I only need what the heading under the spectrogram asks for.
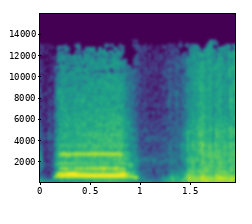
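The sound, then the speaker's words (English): A loud, steady train whistle blasts for most of a second with layered harmonic tones from a train heading toward Seattle, running slowly and far behind schedule on snowy tracks, then cuts off into a broad rushing hiss of steam or train noise. “Trains, including the one carrying Jim Larson toward Seattle, are far behind schedule and making their way slowly along the snowy tracks.”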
